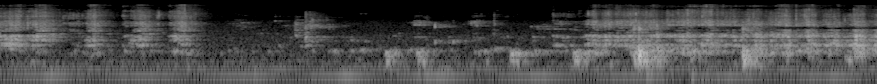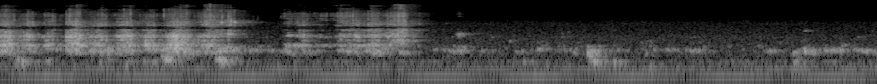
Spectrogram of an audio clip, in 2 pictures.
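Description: Small brush wet with alcohol scrubbing dried thermal paste off a desktop CPU in quick, short, faint scratchy strokes. A brief spell of scrubbing comes at the start, and a longer one from about three seconds in to about six and a half.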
